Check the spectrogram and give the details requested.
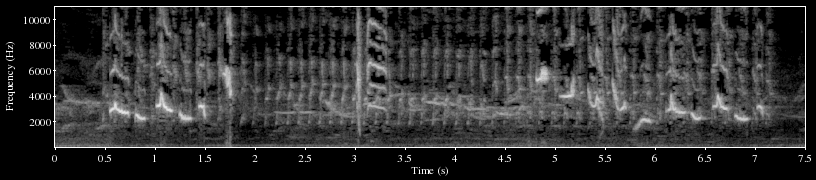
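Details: Oriental magpie-robin, a champion bird, singing master song. Crisp whistles and falling slurs arrive in quick bursts around a softer, dense chattering middle section, then a lively string of clear whistled notes.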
